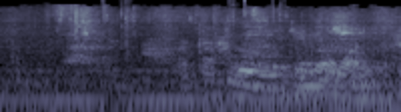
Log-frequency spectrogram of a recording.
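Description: A dog whimpering softly in the second half, while being bathed and lathered, over the wet rubbing of hands in its soapy fur.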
